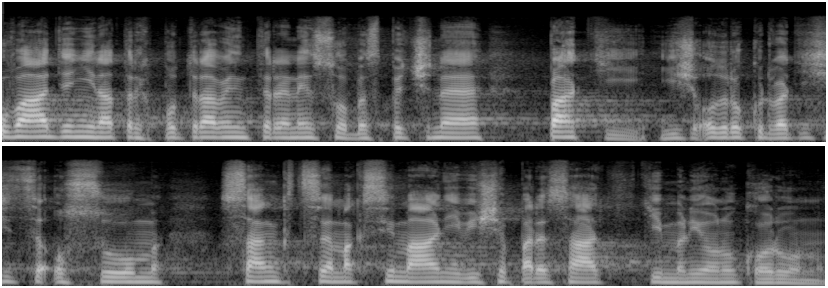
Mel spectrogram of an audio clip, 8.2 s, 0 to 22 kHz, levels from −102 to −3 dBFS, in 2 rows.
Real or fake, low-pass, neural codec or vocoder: real; 14.4 kHz; none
